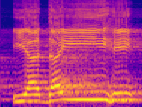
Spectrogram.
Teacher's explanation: چشمی ہا ہے، سینے کی زور سے نکلے گا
